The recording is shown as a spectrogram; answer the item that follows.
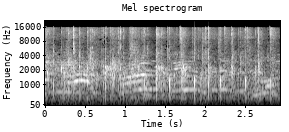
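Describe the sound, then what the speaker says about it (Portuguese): Congregation at a church service clapping, a dense patter of hand claps with voices and shouts mixed in, steady and fairly loud throughout. "Pode aplaudir o nome de Jesus."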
